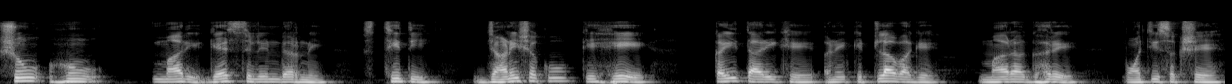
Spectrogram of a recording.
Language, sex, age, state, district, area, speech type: Gujarati, male, 30-45, Gujarat, Anand, urban, spontaneous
